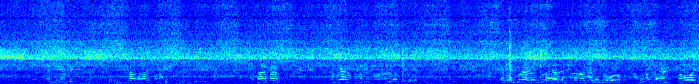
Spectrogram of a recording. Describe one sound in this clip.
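Young men talk loudly nearby over the machine noise.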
